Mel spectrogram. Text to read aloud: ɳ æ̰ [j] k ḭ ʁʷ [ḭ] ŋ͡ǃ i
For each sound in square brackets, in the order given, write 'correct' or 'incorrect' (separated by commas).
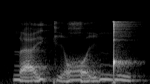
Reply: correct, correct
